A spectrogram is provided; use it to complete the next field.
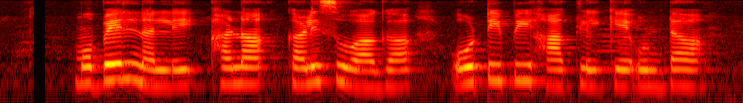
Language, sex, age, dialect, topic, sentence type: Kannada, female, 36-40, Coastal/Dakshin, banking, question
